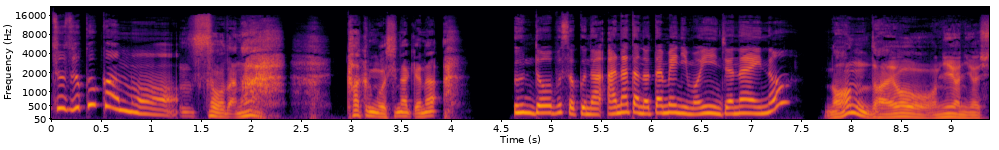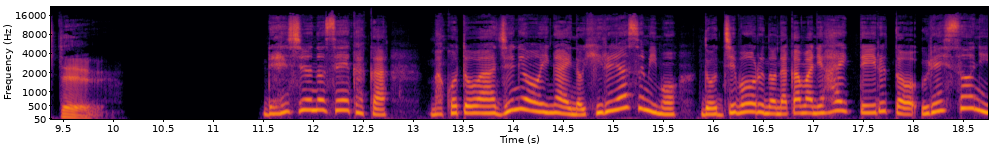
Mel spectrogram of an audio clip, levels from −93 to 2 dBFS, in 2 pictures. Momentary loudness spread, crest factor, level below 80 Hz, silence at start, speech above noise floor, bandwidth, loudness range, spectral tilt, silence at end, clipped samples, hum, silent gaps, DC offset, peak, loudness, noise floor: 8 LU; 16 dB; -60 dBFS; 0 s; over 66 dB; 17.5 kHz; 5 LU; -4.5 dB/octave; 0 s; under 0.1%; none; 4.25-4.59 s, 7.56-7.66 s, 10.17-11.45 s; under 0.1%; -10 dBFS; -25 LUFS; under -90 dBFS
